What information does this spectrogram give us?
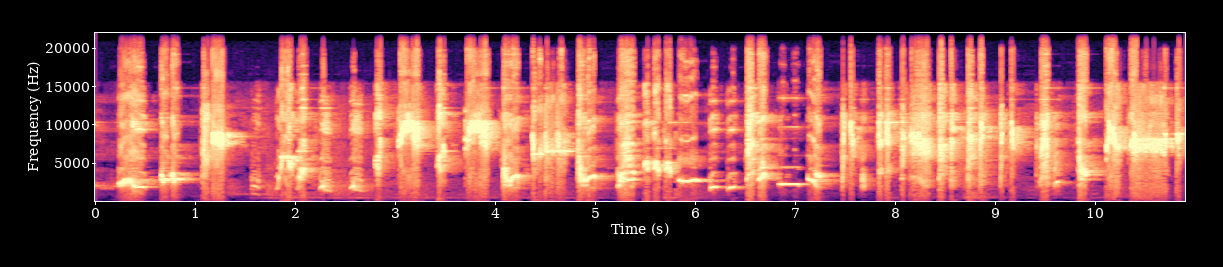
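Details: Long unbroken ngerol song of a national champion Orange-headed thrush: dense high chirping and buzzy squeaks interspersed with short clear whistles, a faint low hum audible in the early part.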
